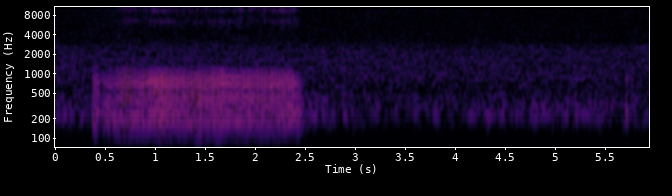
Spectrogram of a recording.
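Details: A deeply sleeping Yorkie gives a single loud, rasping snore of about two seconds, followed by quiet room tone.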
